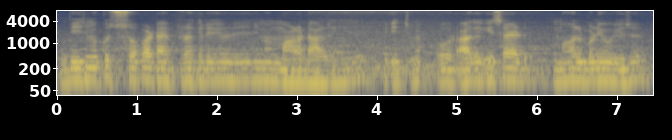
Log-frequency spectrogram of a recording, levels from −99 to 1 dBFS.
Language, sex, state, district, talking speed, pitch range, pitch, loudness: Marwari, male, Rajasthan, Nagaur, 200 wpm, 95-105 Hz, 105 Hz, -22 LUFS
